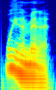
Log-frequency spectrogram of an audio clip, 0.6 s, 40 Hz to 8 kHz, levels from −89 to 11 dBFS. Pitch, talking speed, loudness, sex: 105 Hz, 300 wpm, -15 LUFS, male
